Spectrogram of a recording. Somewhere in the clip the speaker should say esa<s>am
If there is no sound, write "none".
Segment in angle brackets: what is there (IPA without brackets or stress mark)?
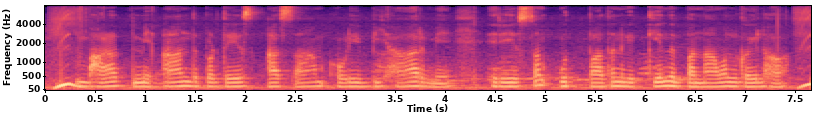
s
